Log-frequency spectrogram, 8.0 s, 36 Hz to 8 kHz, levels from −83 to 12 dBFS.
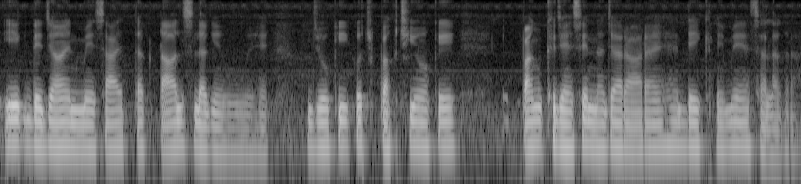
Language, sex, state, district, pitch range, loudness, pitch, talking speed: Hindi, male, Uttar Pradesh, Lalitpur, 105-110 Hz, -21 LUFS, 110 Hz, 195 wpm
